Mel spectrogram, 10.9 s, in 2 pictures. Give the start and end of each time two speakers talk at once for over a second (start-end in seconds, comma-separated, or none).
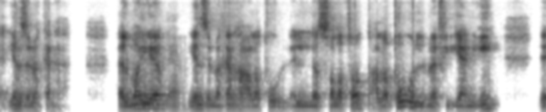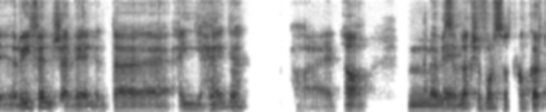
none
